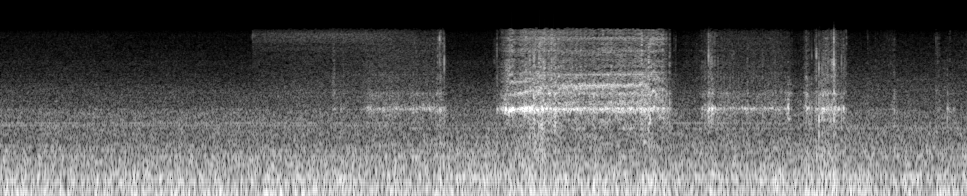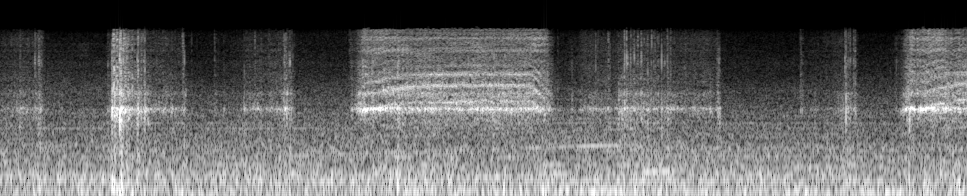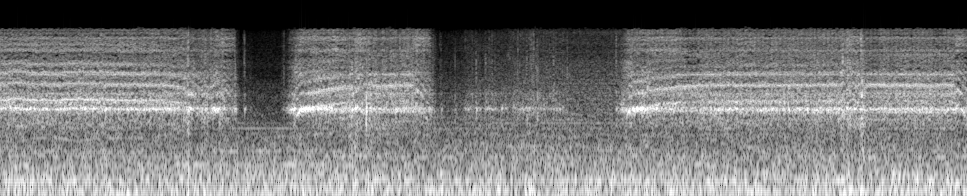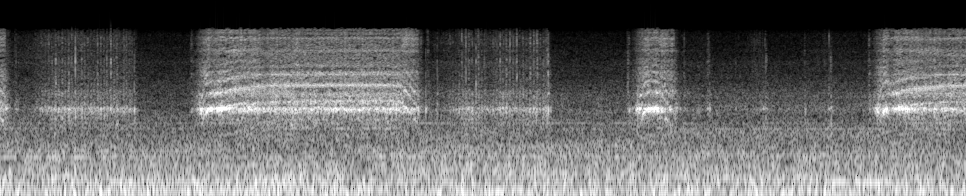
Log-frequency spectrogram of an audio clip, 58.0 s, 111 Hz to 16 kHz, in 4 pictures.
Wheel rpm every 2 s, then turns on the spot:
0, 0, 10, 40, 130, 30, 10, 10, 30, 20, 150, 50, 20, 20, 140, 160, 60, 110, 20, 110, 160, 110, 20, 110, 130, 20, 30, 0, 90.
4-6 10-18 22-28 36-38 44-46 50-54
